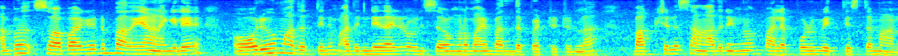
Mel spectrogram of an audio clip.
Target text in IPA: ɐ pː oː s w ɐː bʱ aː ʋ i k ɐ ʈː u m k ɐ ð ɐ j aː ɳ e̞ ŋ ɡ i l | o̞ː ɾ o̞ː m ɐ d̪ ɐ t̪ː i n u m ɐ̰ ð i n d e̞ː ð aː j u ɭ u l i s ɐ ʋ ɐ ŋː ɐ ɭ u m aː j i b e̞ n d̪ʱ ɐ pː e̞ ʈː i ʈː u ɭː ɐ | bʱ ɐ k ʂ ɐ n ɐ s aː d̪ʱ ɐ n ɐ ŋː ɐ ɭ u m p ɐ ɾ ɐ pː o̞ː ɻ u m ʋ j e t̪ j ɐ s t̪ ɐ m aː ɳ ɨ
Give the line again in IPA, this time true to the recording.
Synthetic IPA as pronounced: ɐ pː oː s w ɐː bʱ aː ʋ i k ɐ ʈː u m p ɐ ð ɐ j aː ɳ e̞ ŋ ɡ i l | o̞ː ɾ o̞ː m ɐ d̪ ɐ t̪ː i n u m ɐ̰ ð i n d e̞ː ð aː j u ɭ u l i s ɐ ʋ ɐ ŋː ɐ ɭ u m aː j i b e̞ n d̪ʱ ɐ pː e̞ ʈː i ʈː u ɭː ɐ | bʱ ɐ k ʂ ɐ n ɐ s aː d̪ʱ ɐ n ɐ ŋː ɐ ɭ u m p ɐ l ɐ pː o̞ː ɻ u m ʋ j e t̪ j ɐ s t̪ ɐ m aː ɳ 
